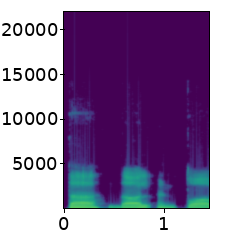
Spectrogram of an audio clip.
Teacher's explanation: These words are also read by the tip of the tongue and the roots of the upper front teeth. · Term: nitiya letters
